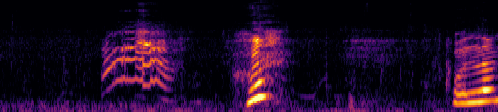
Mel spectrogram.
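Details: Abandoned kitten left on the road, being fed milk after going two days unfed: three short high meows, each a quick rising-falling whine, with a woman speaking softly between them.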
